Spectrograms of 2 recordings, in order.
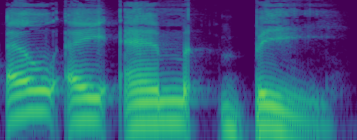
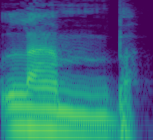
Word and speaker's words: lamb: the word II spell L AM B but the B is silent it's just lamb not Lamba so it's just mmm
